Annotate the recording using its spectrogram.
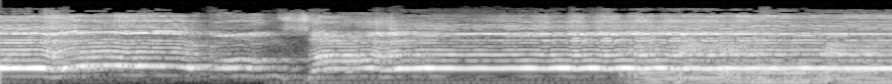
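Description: Live rock band: a woman singing and then holding one long high note from about a second and a half in, over electric guitar, with bass and the rest of the band coming back in fuller near the end.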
